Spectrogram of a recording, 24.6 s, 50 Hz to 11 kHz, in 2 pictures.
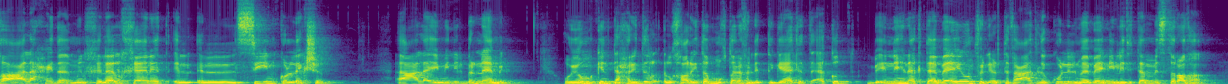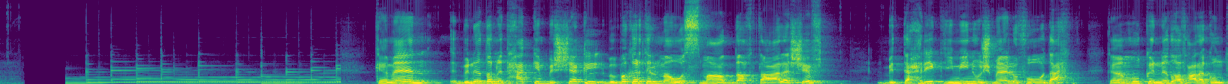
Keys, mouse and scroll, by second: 0.2 click, 0.9 click, 1.7 middle click, 3.0 click, 3.5 click, 4.1 click, 4.2 click, 4.6 click, 5.2 middle click, 6.9 middle click, 7.5 ctrl+middle click, 8.2 middle click, 9.4 shift+middle click, 10.5 middle click, 12.5 shift+middle click, 12.8 ctrl+middle click, 13.4 middle click, 14.8 ctrl+middle click, 15.3 middle click, 15.9 ctrl+middle click, 16.0 middle click, 16.4 shift+middle click, 17.3 click, 17.8 middle click, 19.5 shift+middle click, 19.8 ctrl+middle click, 20.6 click, 21.2 shift+middle click, 21.7 middle click, 23.1 ctrl+middle click, 24.4 middle click.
